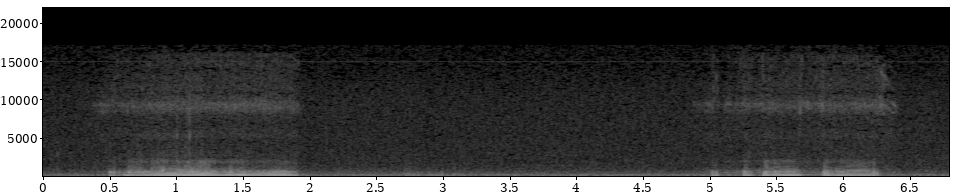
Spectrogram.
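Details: Sleeping pet wrapped in a blanket: two drawn-out, rattling, voiced snores a few seconds apart; ordinary snoring.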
